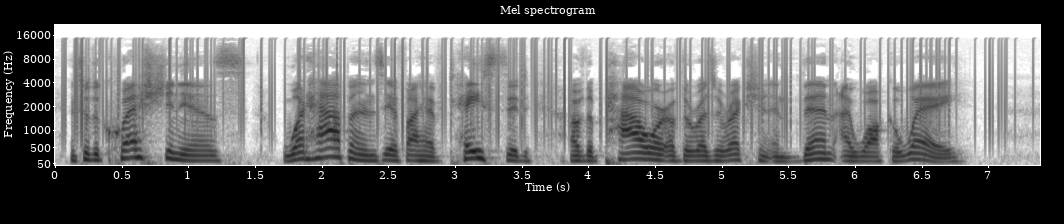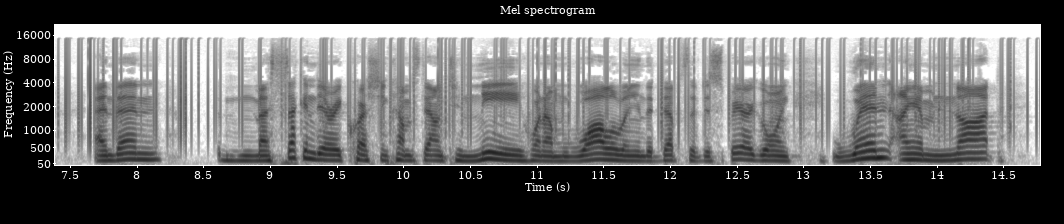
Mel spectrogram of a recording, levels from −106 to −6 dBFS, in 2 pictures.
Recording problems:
crackle, like an old record; noticeable; 15 dB below the speech

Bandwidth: 14.5 kHz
